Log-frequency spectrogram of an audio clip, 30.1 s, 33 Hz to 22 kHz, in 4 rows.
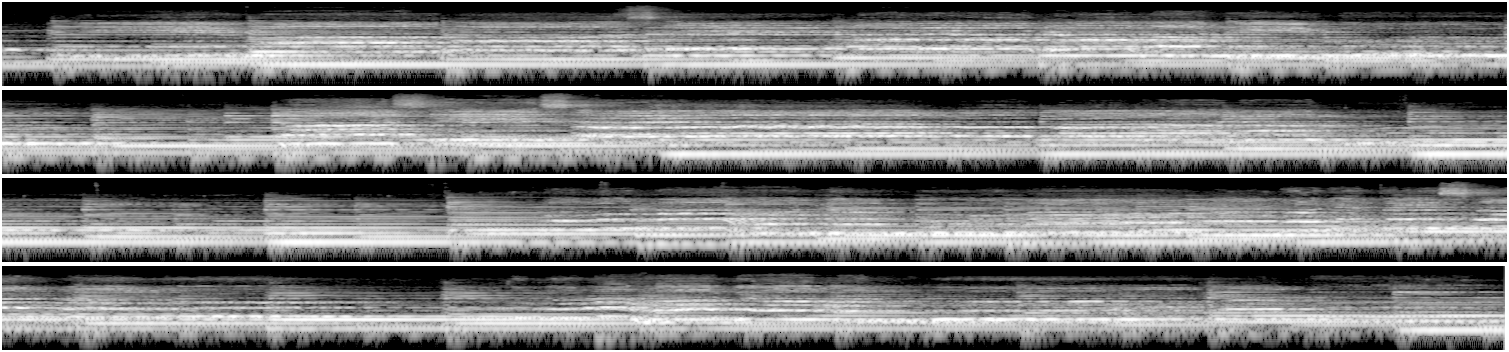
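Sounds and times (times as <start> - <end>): choir singing a hymn: 0.0 - 16.4, 17.3 - 30.0.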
